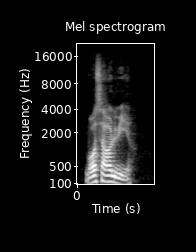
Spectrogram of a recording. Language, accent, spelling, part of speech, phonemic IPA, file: French, France, brosse à reluire, noun, /bʁɔs a ʁə.lɥiʁ/, LL-Q150 (fra)-brosse à reluire.wav
- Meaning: 1. shoe brush 2. flattery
